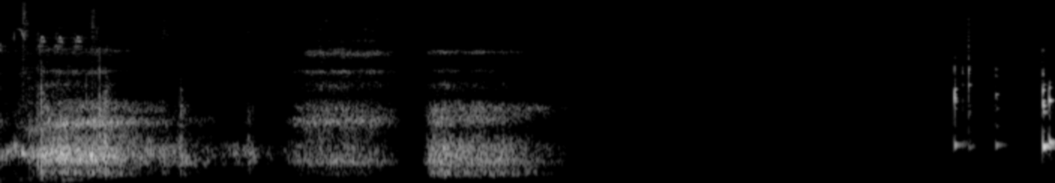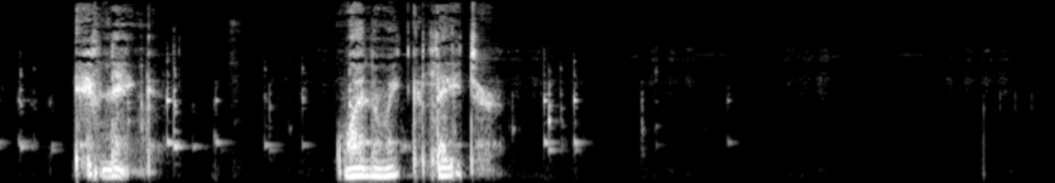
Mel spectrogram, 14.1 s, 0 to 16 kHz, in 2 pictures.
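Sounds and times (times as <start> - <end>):
person breathing slow airy breaths: 0.1 - 4.0, 10.4 - 14.0
speech: 7.6 - 8.1, 9.4 - 10.4.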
